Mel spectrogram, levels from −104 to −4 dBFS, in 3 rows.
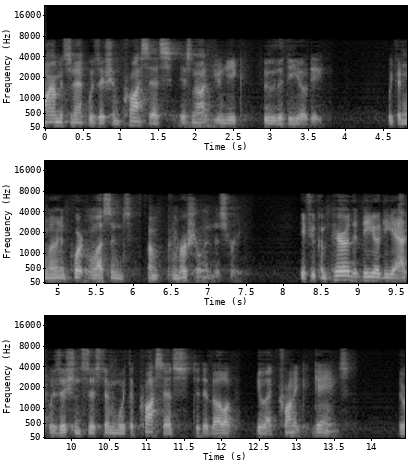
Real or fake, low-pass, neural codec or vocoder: fake; 7.2 kHz; autoencoder, 48 kHz, 32 numbers a frame, DAC-VAE, trained on Japanese speech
